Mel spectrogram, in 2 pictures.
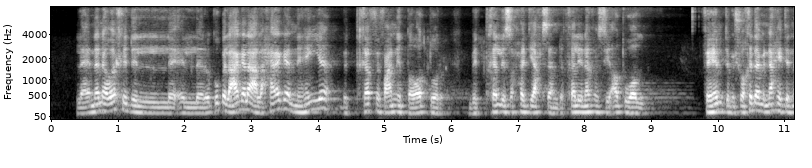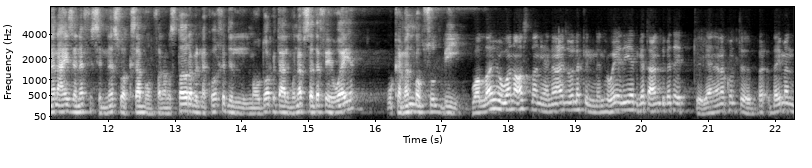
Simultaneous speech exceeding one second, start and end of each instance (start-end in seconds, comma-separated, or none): none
